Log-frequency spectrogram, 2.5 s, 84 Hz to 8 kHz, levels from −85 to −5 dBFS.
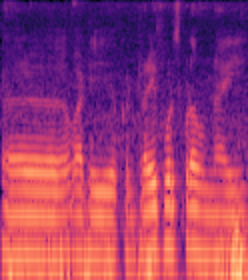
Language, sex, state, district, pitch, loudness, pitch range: Telugu, male, Andhra Pradesh, Krishna, 120 Hz, -25 LUFS, 120-125 Hz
